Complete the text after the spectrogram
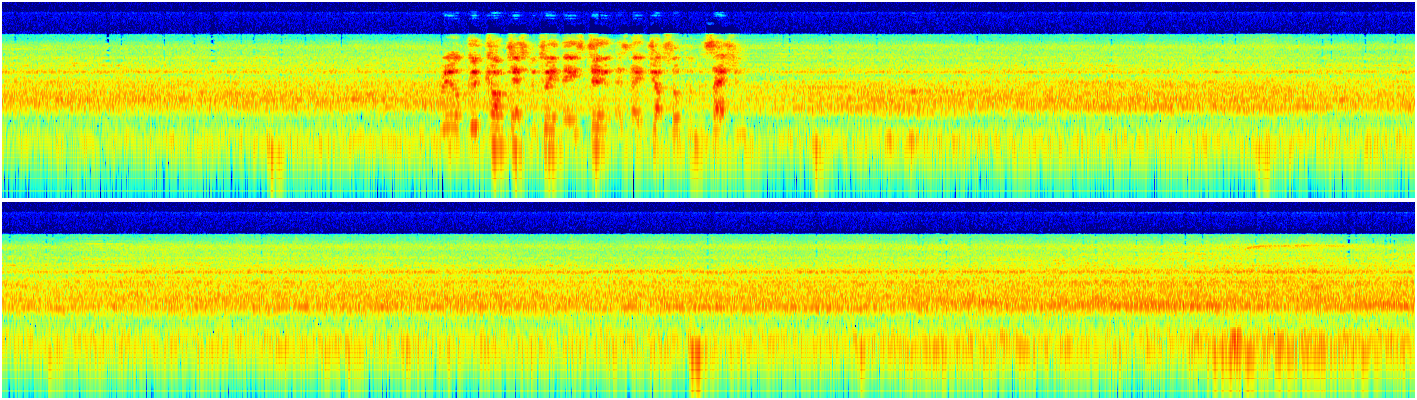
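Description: A stadium crowd murmurs steadily through a television speaker.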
